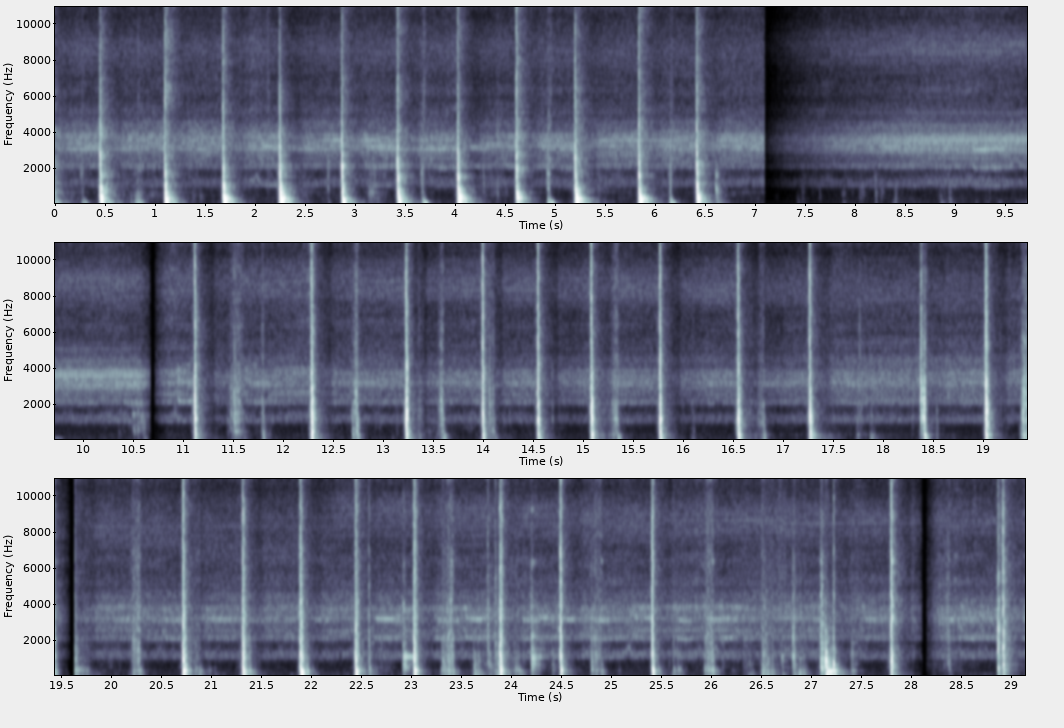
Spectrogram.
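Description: Repeated chopping of wood with a blade, about two strokes a second, the first strokes ringing with a hollow pitched tone. The strokes stop for a few seconds, leaving only a steady hiss, then start again.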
